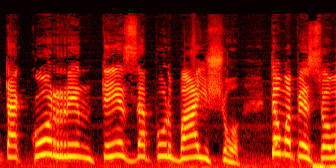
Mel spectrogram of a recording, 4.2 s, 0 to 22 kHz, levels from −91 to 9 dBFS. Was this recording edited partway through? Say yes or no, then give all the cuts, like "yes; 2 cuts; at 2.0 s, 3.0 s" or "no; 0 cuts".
no; 0 cuts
